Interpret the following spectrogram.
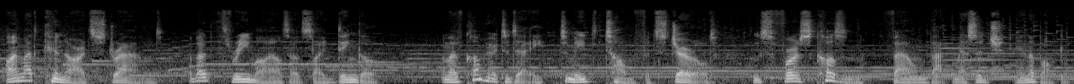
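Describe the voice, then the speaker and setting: A man's voice: low-pitched, sing-song, unhurried, music in the background. A man presenting a documentary in scripted narration.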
